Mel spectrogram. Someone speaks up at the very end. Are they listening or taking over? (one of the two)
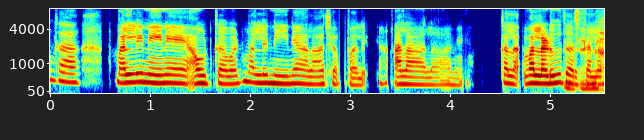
listening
